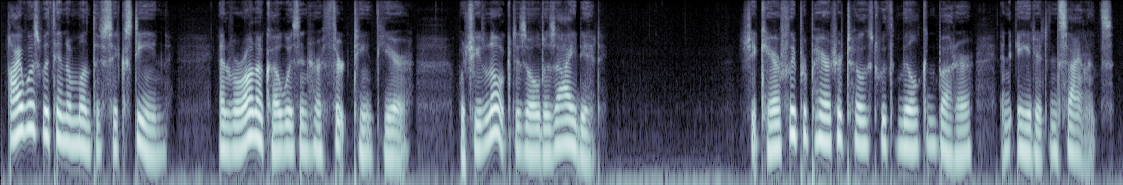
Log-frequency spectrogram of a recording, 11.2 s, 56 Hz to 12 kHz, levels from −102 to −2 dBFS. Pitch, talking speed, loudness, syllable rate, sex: 170 Hz, 190 wpm, -19 LUFS, 6.1 syllables/s, female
